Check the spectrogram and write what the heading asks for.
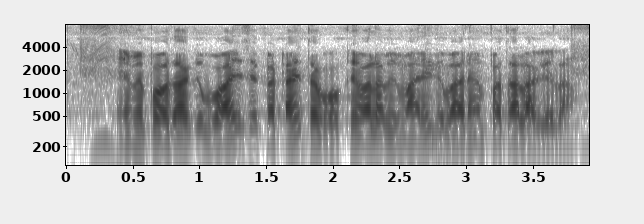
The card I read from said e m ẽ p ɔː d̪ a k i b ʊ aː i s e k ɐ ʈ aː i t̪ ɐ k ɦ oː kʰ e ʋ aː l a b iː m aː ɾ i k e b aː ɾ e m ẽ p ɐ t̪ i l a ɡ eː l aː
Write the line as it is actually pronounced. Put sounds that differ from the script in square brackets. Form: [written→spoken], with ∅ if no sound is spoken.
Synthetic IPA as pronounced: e m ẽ p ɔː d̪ a k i b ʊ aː i s e k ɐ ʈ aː i t̪ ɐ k ɦ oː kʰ e ʋ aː l a b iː m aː ɾ i k e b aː ɾ e m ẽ p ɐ t̪ [i→a] l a ɡ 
